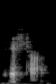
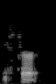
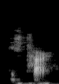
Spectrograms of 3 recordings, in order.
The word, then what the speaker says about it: Ishtar: Okay, first off, it's pronounced Ishtar, not Easter, Ishtar.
